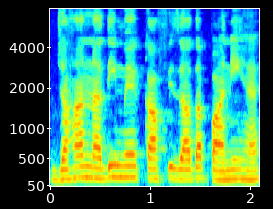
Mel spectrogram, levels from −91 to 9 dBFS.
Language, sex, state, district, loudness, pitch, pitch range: Hindi, male, Jharkhand, Garhwa, -16 LUFS, 165 Hz, 160-180 Hz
